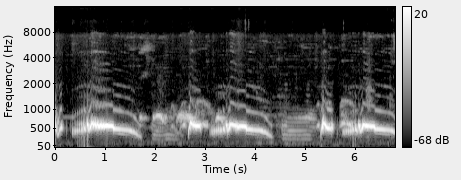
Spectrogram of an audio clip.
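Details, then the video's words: Ringneck dove cooing in the deep bekur style that invites other doves to call: loud, long descending coos alternating with short rolling notes, about three phrases. "Burung puter Rajanya bikin gacor‼️suara Bekur besar super tajam manggung merdu mengundang bunyi"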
